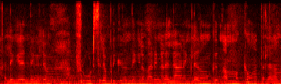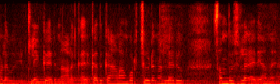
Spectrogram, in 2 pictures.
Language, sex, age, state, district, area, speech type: Malayalam, female, 18-30, Kerala, Kasaragod, rural, spontaneous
